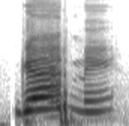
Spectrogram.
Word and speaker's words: gerne: Gerne. G pronounced in German is ge. So that's why the pronunciation is gerne.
